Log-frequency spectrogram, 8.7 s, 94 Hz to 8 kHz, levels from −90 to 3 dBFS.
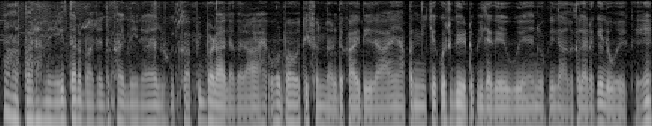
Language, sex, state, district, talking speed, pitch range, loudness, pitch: Hindi, male, Chhattisgarh, Korba, 275 wpm, 90-105 Hz, -33 LUFS, 95 Hz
